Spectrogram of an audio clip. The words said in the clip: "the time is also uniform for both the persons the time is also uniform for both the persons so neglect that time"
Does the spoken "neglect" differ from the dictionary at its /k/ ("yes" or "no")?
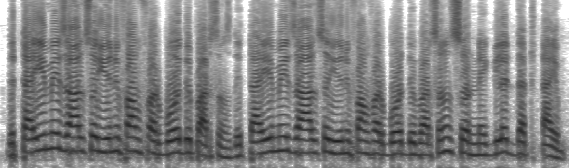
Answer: yes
